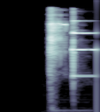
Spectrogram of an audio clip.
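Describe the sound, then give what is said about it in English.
Shopify's new-sale notification sounds after a moment of silence: a short, bright two-part chime whose first burst is noisy and whose second rings on with sustained high tones. “You hear that sound? You should know that sound by now, young and profiters, but in case you don't, that's the sound of another sale on Shopify and the moment another business dream becomes a reality.”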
